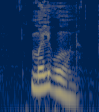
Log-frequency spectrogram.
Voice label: "man bde", money given as alms, Tlacochahuaya Zapotec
